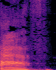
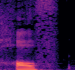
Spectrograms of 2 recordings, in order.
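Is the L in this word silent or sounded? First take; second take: silent; sounded. First: The L is silent in the word. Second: The L is clearly sounded in the word. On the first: The speaker calls it right. "it's a silent L" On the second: The speaker calls it wrong. "It's not half"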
